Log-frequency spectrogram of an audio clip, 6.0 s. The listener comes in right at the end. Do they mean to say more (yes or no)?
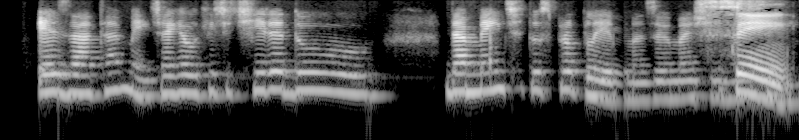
yes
